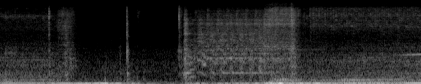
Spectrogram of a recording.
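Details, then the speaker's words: 1984 BMW 318i E30, after sitting four years and given a new battery, catches after a brief crank and settles into a low, even idle with no misses or stumbles; the battery fixed the idle. "yes Epic let's look at this thing oh she is purring like a kitten folks this is such a cool car we scored it's a runner and a driver"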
